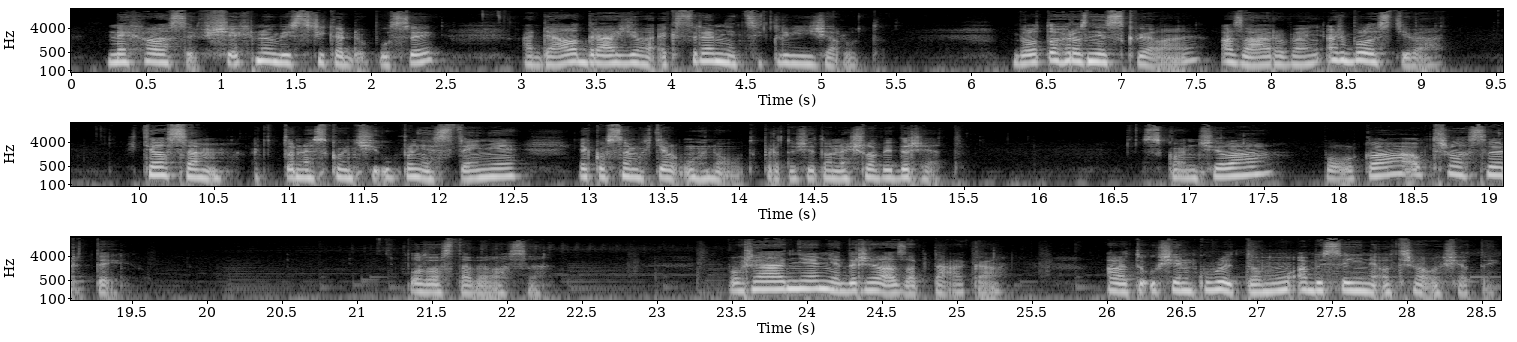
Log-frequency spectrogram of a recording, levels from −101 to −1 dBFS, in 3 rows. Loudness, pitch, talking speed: -27 LUFS, 175 Hz, 125 wpm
